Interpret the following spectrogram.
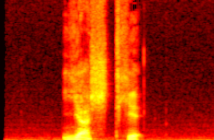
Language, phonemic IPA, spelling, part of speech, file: Navajo, /jɑ́ʃtʰɪ̀ʔ/, yáshtiʼ, verb, Nv-yáshtiʼ.ogg
- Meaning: first-person singular imperfective of yáłtiʼ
